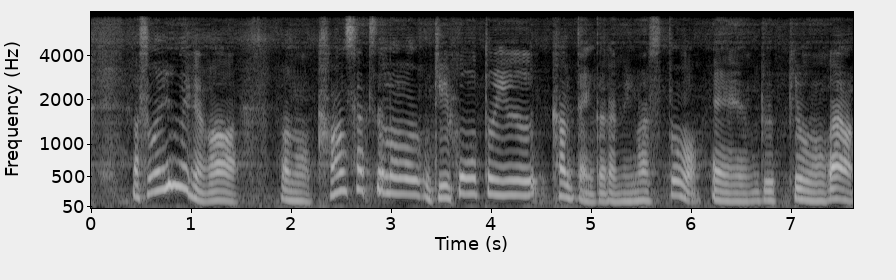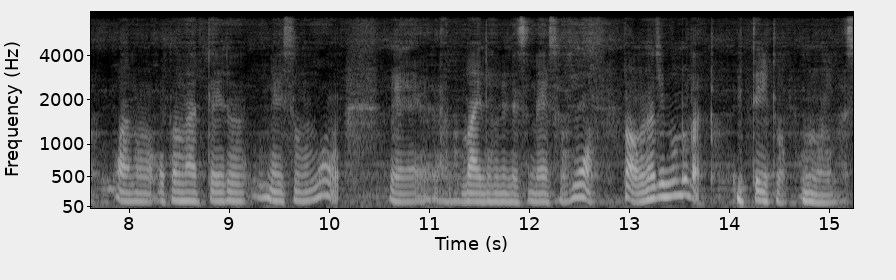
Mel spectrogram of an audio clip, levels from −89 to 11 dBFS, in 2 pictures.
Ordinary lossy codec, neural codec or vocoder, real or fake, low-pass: none; codec, 24 kHz, 1 kbps, SNAC; fake; 7.2 kHz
